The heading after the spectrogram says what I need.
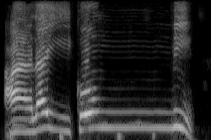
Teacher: ميم ساكنة مدغمة في الميم المكسورة · Term: إضغام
